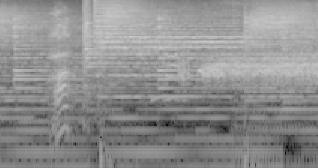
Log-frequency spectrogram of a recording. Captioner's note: מתנשף; צווחות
